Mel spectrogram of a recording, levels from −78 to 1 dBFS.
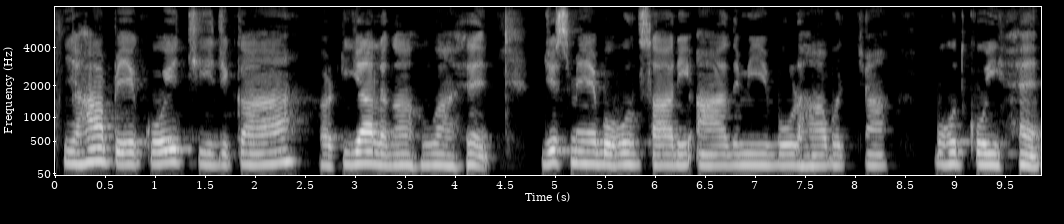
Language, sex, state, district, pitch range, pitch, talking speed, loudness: Hindi, male, Uttar Pradesh, Jalaun, 145-160 Hz, 150 Hz, 110 wpm, -21 LUFS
